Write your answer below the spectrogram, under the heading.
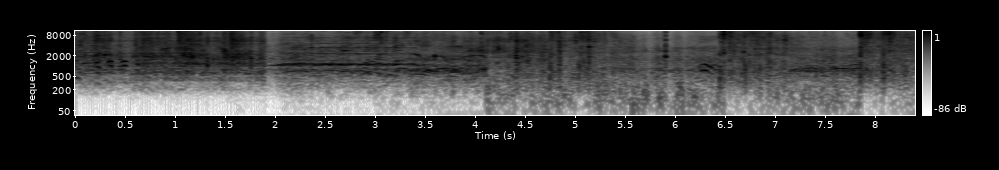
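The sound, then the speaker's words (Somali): Celebratory gunfire shot into the air by government soldiers across Mogadishu after a new president's election: many sharp, irregular cracks and pops over a dense, steady noisy background. “Waxaana jiha walba laga maqlayay rasaas taageer ah oo ay kor u ridayeen ciidamada dawladda.”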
